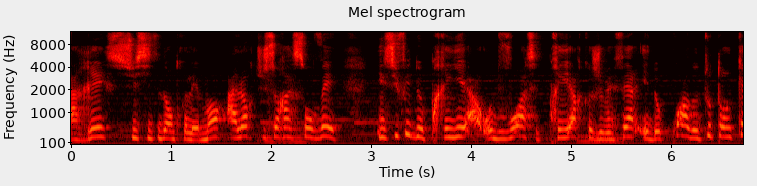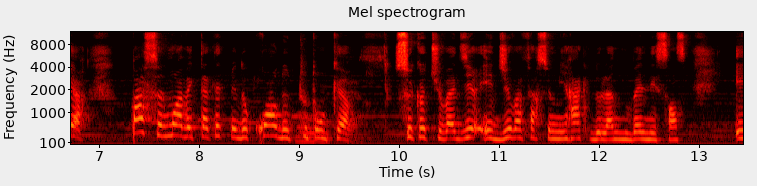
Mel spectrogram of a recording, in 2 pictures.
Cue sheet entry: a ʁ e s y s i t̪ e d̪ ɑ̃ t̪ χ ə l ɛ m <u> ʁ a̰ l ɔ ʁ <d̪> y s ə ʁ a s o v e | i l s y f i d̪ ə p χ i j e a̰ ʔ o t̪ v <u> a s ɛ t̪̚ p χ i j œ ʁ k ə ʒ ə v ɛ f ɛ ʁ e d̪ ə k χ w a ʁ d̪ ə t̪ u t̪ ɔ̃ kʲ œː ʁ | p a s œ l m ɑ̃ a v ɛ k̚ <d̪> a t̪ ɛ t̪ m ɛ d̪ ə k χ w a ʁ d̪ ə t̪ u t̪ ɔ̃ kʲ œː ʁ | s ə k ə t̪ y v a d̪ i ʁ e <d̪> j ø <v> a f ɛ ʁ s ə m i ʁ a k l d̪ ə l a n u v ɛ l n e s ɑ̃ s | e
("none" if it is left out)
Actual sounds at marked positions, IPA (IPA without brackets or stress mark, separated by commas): ɔ, t̪, w, t̪, d̪, v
